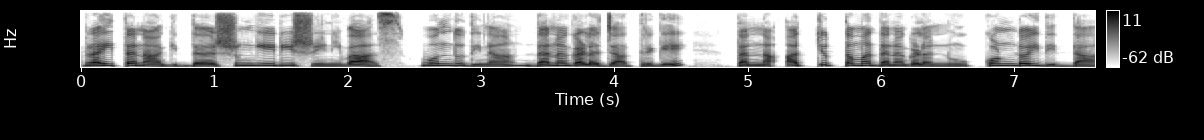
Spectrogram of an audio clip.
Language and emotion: Kannada, neutral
